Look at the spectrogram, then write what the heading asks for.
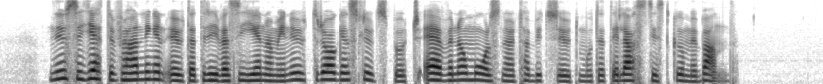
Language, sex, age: Swedish, female, 20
